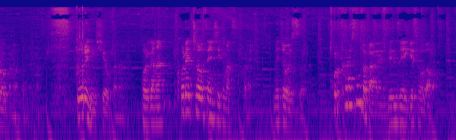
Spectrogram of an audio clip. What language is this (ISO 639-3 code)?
jpn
